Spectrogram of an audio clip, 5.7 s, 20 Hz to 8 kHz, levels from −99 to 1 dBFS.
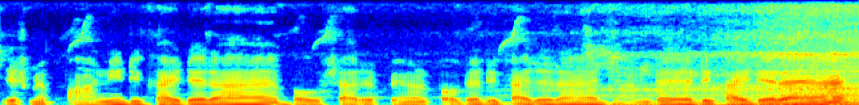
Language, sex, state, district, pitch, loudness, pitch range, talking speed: Hindi, male, Bihar, Kaimur, 115 Hz, -20 LUFS, 105-120 Hz, 200 wpm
